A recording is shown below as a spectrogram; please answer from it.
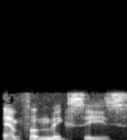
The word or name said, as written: amphimixes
